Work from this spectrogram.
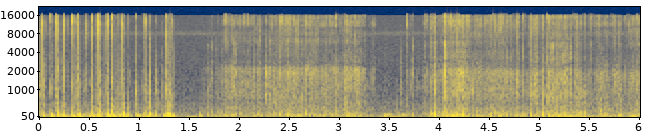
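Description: Long black-painted nails scratch the rhinestone-covered front panel of a hollow beige faux leather crossbody bag held close to the mic. Quick, dense clicking scratches in the first second and a half give way to a softer, steady rasping. The sound is low and rumbly, with a faint high hiss over it.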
